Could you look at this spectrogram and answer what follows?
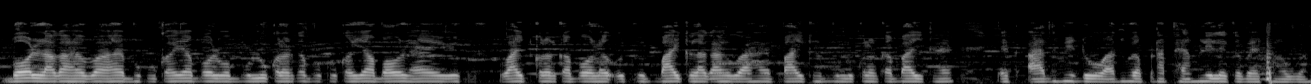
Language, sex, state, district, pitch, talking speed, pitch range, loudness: Hindi, male, Bihar, Vaishali, 135 Hz, 185 wpm, 135-140 Hz, -28 LUFS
